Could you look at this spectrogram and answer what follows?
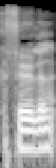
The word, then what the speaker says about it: Vogel: Sam Cassell, believe it or not, his name was mentioned, and Frank Vogel, or you pronounce F's like, sorry, V's like F's in German, Frank Vogel, that means bird.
